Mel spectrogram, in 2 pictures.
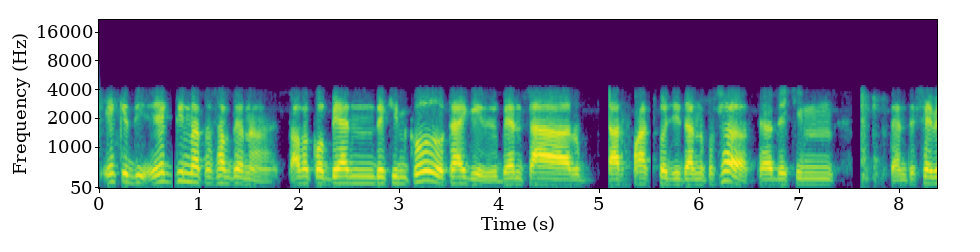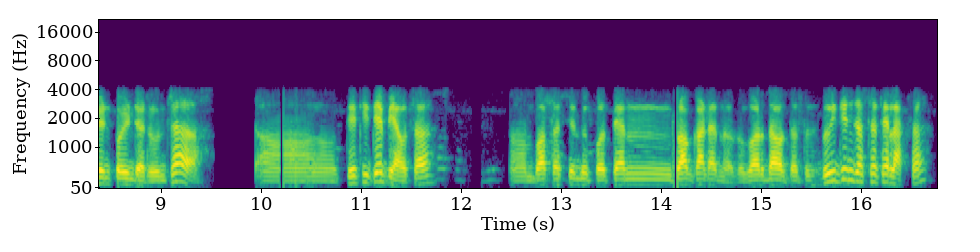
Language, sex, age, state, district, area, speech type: Nepali, male, 30-45, West Bengal, Darjeeling, rural, conversation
